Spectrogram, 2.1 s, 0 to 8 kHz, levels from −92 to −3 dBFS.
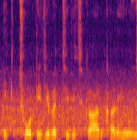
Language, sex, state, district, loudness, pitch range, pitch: Punjabi, female, Delhi, New Delhi, -18 LUFS, 160-195 Hz, 175 Hz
